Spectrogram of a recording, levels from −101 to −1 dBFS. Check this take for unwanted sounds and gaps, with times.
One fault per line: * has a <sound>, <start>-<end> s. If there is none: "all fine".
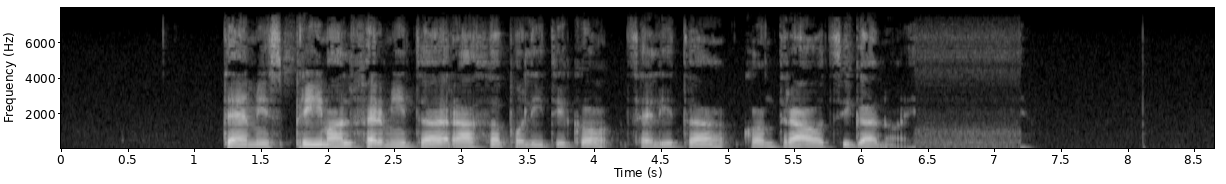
all fine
